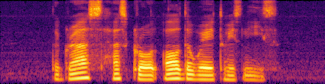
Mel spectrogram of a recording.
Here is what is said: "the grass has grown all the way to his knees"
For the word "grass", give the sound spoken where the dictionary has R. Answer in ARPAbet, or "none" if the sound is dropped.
R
